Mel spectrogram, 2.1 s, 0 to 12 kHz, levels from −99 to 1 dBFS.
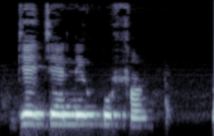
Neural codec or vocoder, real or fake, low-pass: none; real; 10.8 kHz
